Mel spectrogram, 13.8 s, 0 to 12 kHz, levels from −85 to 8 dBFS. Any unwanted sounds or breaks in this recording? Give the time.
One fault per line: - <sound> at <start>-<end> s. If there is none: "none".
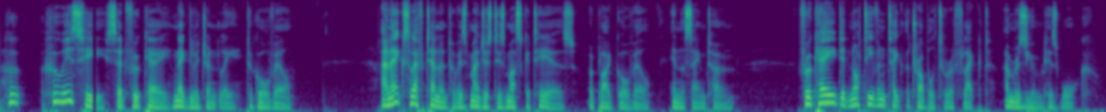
- dropout at 1.2-1.2 s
